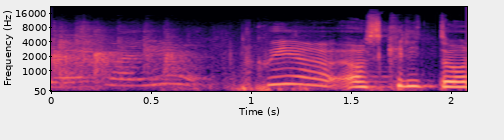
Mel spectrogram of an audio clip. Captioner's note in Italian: Applauso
